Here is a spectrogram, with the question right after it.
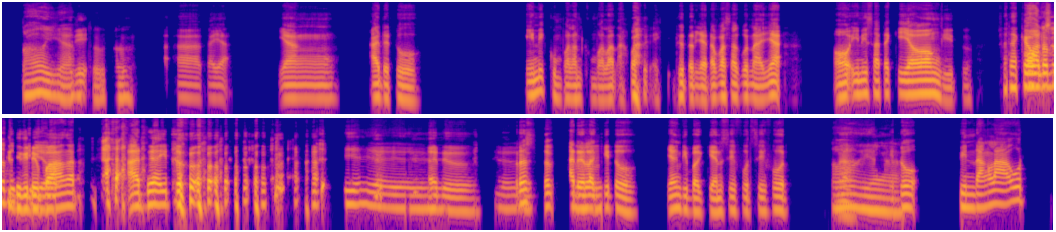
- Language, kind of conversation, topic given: Indonesian, unstructured, Apa makanan paling aneh yang pernah kamu coba saat bepergian?
- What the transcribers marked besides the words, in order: laughing while speaking: "apa"; laugh; laughing while speaking: "itu"; in English: "seafood-seafood"; other background noise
